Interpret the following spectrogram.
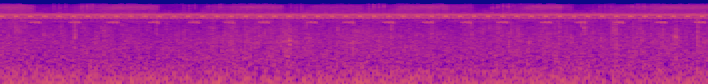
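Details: In a fall corn field, crickets keep up a regular, slightly slower pulse of thin high chirps layered on an unbroken shrill drone, with occasional light rustles of corn stalks in the autumn wind.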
